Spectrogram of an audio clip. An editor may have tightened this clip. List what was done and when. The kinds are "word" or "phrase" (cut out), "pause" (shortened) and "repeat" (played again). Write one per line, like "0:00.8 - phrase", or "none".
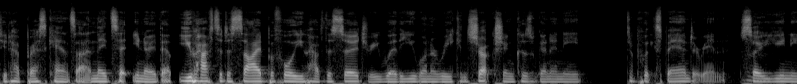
0:01.7 - word
0:05.4 - word
0:06.5 - word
